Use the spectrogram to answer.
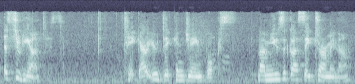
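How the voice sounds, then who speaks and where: A woman voicing a lively, proud schoolteacher with a sing-song way of talking. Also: a little slow, a little hiss or hum, lightly acted. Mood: stern. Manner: sing-song, turning low and rough when angry.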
